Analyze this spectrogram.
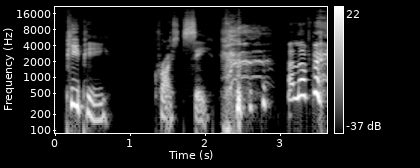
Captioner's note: laughs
